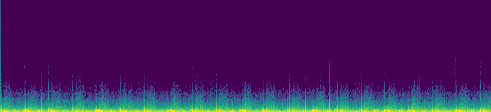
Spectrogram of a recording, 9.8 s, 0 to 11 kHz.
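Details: Simulated womb sound for baby sleep aid: steady muffled heartbeat thumps at about 125 a minute under constant low whooshing noise and white noise; heartbeat.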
